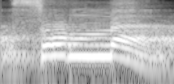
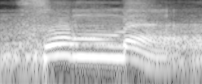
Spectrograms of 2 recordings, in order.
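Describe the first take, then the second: First: The word starts with a hissing s sound. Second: The word starts with a tongue-between-teeth th sound. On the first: The speaker calls it wrong. "bukan terucap seperti ini Pak, sa, enggak" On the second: The speaker calls it right. "Jadi tha"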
